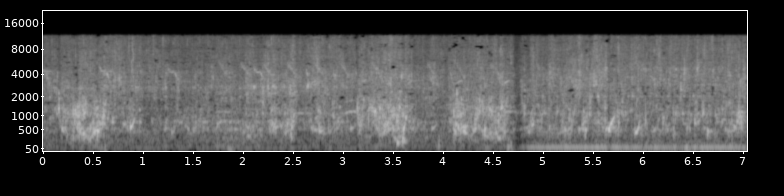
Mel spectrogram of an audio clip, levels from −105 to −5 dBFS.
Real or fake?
real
